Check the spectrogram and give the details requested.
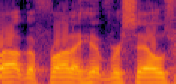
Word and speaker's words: Versailles: the front I hit Versailles Road or Versailles as I kept telling everybody to pronounce the game in from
